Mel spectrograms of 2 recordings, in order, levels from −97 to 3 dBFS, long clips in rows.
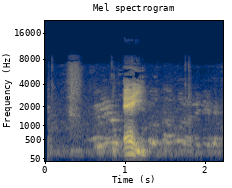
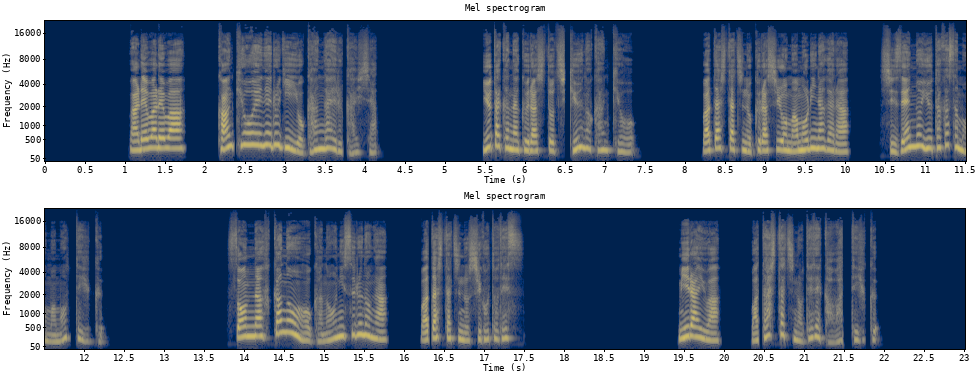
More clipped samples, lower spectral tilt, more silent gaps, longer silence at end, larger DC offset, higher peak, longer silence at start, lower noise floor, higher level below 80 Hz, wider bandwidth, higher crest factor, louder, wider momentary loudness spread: neither; about the same, -4.5 dB/octave vs -3.5 dB/octave; neither; second, 0.1 s vs 1.1 s; neither; about the same, -2 dBFS vs -2 dBFS; second, 0.3 s vs 1.05 s; second, -42 dBFS vs -84 dBFS; first, -70 dBFS vs -86 dBFS; second, 9 kHz vs 18.5 kHz; about the same, 24 dB vs 22 dB; first, -17 LUFS vs -23 LUFS; first, 25 LU vs 15 LU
